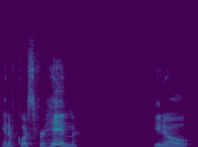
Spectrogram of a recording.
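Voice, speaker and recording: A man's voice: lowish voice, lively intonation, a little slow, gravelly, fairly bright tone. A man co-hosting a casual livestream podcast, agreeing readily and telling stories with animation. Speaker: podcast co-host.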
